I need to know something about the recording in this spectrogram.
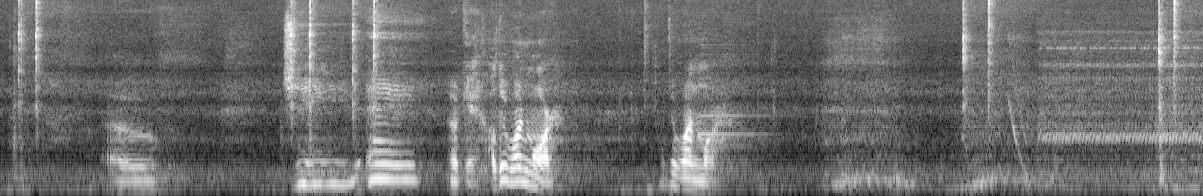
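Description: An arcade game plays electronic beeps and a short tune.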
